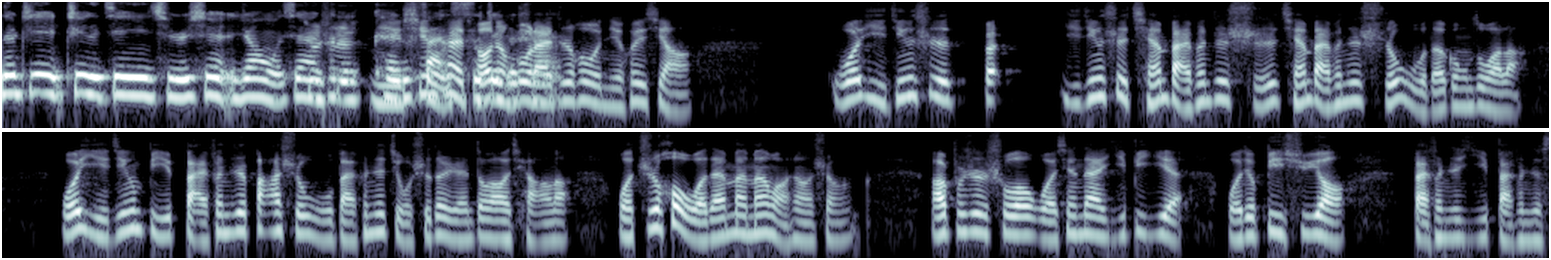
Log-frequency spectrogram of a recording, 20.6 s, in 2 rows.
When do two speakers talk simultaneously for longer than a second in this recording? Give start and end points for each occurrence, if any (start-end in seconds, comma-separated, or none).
2.0-3.8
